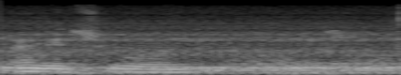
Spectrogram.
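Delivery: "And its moon" drawn out very slowly, flowing on; no stop after moon. Shown as a demonstration. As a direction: stretch "And its moon" and don't stop there. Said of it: "You don't stop".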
